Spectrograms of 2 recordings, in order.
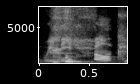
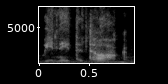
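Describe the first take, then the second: First: It is spoken in a normal full voice. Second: It is spoken in a soft whisper.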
